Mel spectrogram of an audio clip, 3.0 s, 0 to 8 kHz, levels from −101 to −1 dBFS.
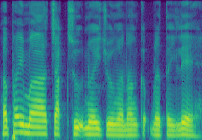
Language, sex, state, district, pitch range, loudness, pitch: Wancho, male, Arunachal Pradesh, Longding, 110-140 Hz, -12 LUFS, 120 Hz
